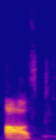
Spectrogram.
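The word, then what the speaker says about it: asked: For example, एक word है आस्क्ड इस वर्ड की प्रोनाउंसिएशन जो होती है वो होती है आस्क्ड जिसमें जो लास्ट साउंड है वो ट की आती है। अगर आपको ड लग रहा था देन दैट्स रॉन्ग जो लास्ट की वर्ड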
